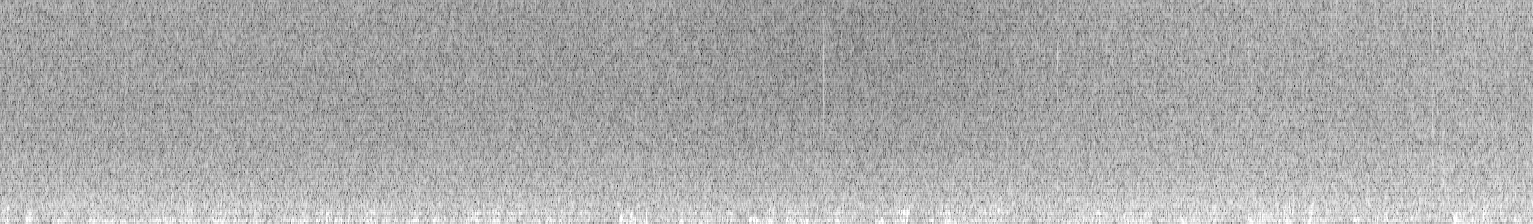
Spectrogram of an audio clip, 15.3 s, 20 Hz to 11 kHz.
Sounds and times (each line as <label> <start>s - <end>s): very hard rain 0.0s - 15.3s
